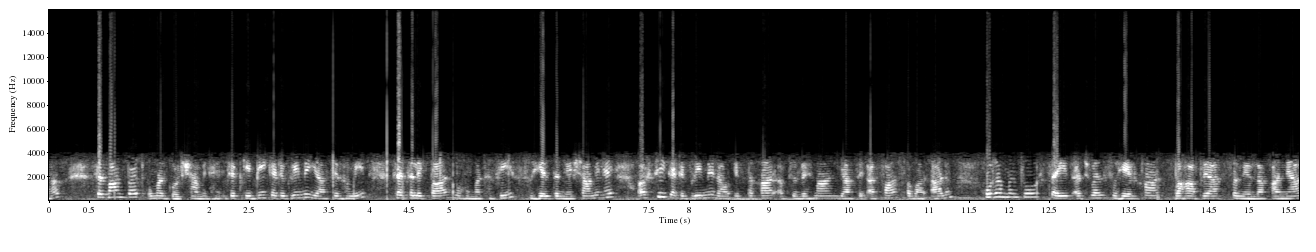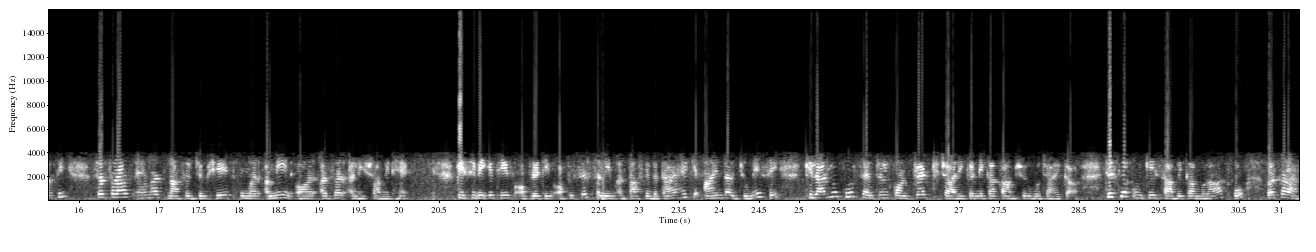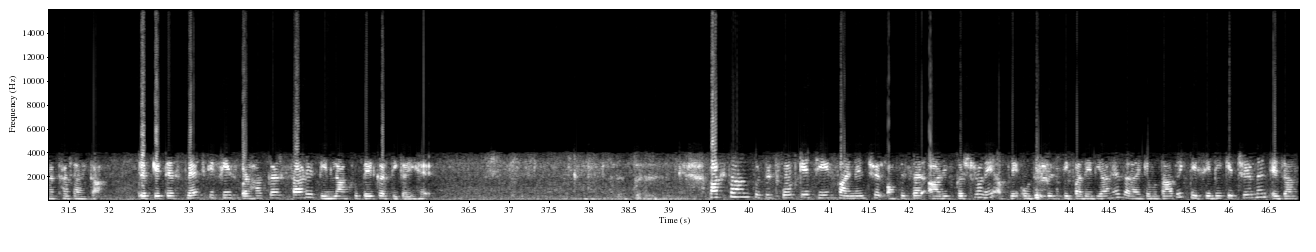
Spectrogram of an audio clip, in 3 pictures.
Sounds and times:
Speech: 0.0 - 36.1, 39.5 - 46.8.

